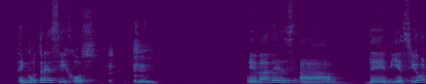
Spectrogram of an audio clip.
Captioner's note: speaking in Spanish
